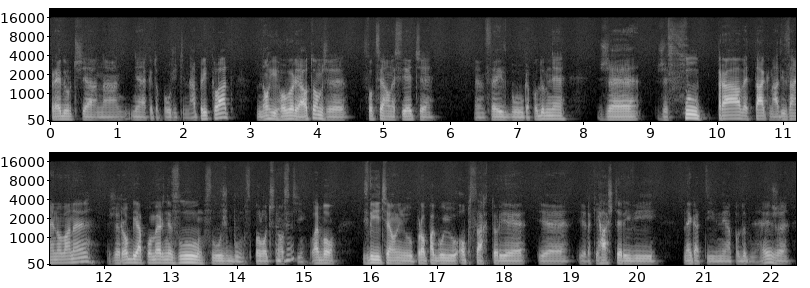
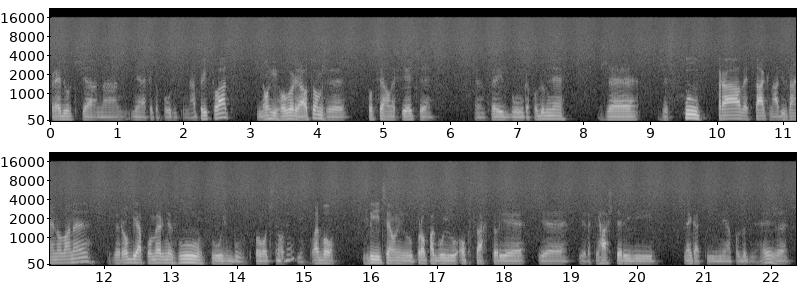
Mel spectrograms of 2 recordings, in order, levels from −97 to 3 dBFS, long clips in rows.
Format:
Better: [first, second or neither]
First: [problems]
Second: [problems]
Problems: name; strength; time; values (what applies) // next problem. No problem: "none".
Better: first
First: hiss; faint; throughout; 25 dB below the speech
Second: hiss; loud; throughout; 6 dB below the speech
